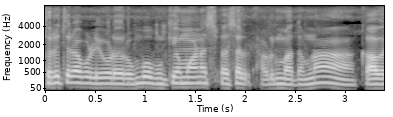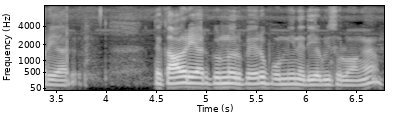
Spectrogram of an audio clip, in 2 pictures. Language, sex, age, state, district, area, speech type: Tamil, male, 30-45, Tamil Nadu, Tiruchirappalli, rural, spontaneous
